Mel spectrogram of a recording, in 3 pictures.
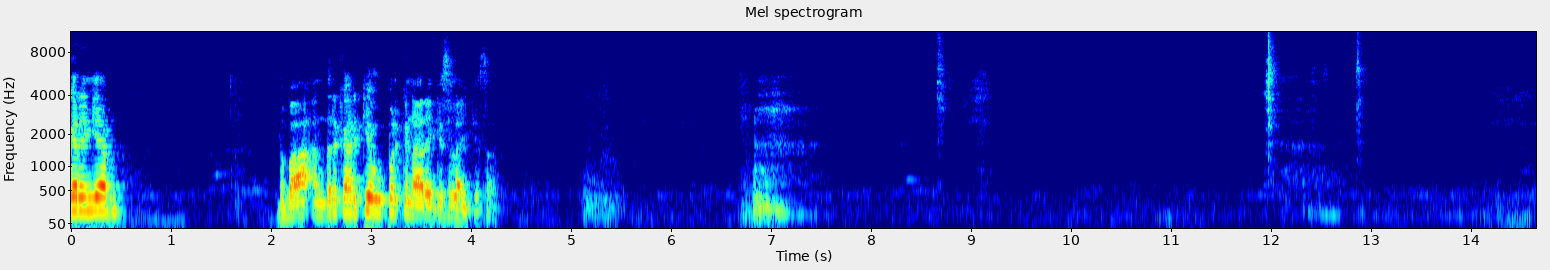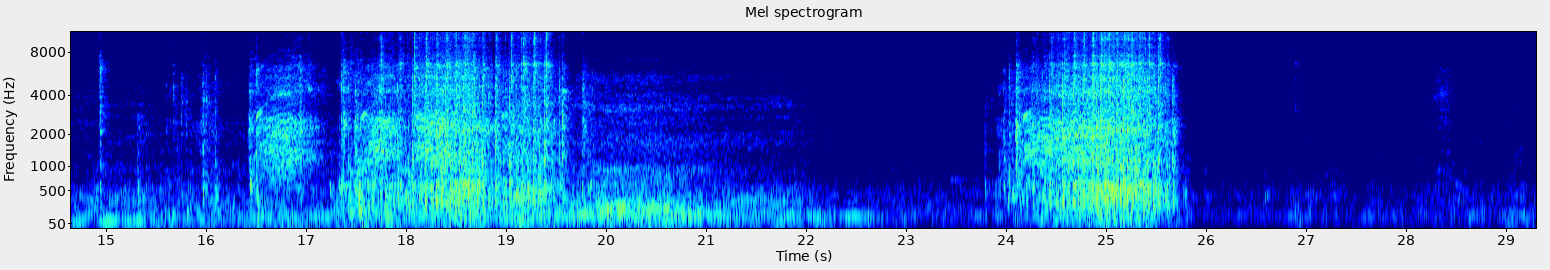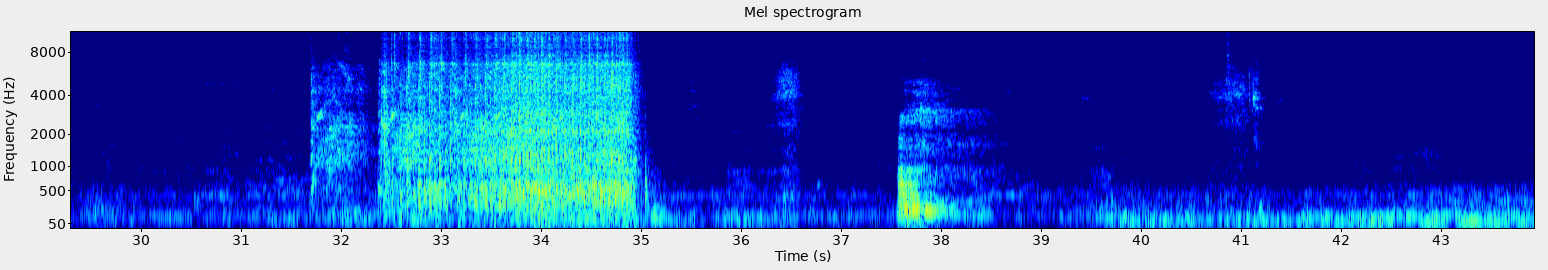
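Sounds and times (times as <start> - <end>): sewing machine stitching: 15.0 - 20.0, 23.8 - 25.8, 31.7 - 35.1.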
